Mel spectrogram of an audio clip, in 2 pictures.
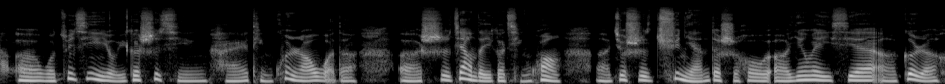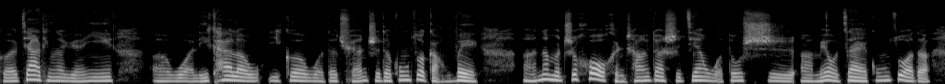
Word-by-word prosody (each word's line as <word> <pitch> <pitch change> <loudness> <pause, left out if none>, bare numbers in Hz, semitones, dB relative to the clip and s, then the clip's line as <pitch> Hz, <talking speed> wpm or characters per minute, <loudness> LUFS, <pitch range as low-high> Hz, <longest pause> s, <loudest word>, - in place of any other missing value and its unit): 呃， 180 -2 +3
我 165 -1 0
最 260 - -2
近 240 -3 0
有 170 -5 0
一 150 - -3
个 205 +6 +2
事 230 +4 +1
情 160 -3 -5
还 150 +3 -3
挺 160 -5 -7
困 255 - -1
扰 170 -1 +1
我 180 - 0
的。 155 0 -5 0.4
呃， 160 -3 -1
是 200 +4 +1
这 230 - +1
样 230 -6 +5
的 165 - +3
一 - - +1
个 165 +2 -1
情 150 -2 -7
况， 165 -4 +2 0.3
呃， 160 -3 -3
就 215 +8 0
是 190 -2 +1
去 265 - -2
年 155 -5 +2
的 190 - +2
时 165 - -1
候， 170 -1 -1
呃， 155 0 0
因 200 +5 +3
为 205 -2 +4
一 - - 0
些， 185 +1 +3
呃， 160 -3 -2
个 240 +3 +4
人 165 -3 +1
和 155 -1 -2
家 220 +6 +3
庭 180 -2 -3
的 170 - -1
原 150 +1 -2
因， 170 +1 -1 0.4
呃， 150 -1 -5
我 150 -1 -3
离 145 +2 -1
开 205 +4 +3
了 180 -3 +4 0.2
一 170 0 -6
个 175 +2 +1
我 155 -2 -4
的 155 +2 -3
全 150 +2 -3
职 175 -1 +2
的 170 -1 +1
工 200 +4 -1
作 210 +1 +1
岗 140 -5 -3
位。 165 -6 +5 0.4
呃， 165 -3 -1
那 230 +4 +2
么 200 -3 +3
之 230 - 0
后 240 -2 +4
很 155 -5 -4
长 170 +5 -1
一 - - -2
段 190 0 +1
时 165 - -1
间 185 +3 +1
我 155 - -5
都 175 +6 -2
是， 160 -3 -1
呃， 155 -1 -2
没 155 +4 0
有 185 -3 +3
在 160 +1 +3
工 180 +4 -3
作 195 -5 +2
的。 140 -3 0
170 Hz, 265 characters per minute, -23 LUFS, 155-190 Hz, 0.4 s, 样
